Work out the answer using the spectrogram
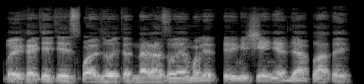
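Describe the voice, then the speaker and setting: A man's voice: low voice, completely flat delivery, fast, natural voice. A man voicing a metallic-sounding teleport stone machine as he reads an audiobook. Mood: formal. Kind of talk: audiobook narration.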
